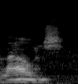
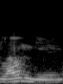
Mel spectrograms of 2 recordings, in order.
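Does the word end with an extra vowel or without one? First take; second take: without one; extra vowel. First: The word ends on a plain j sound. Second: The word ends with an extra ee vowel. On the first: The speaker calls it wrong. "why he's pronouncing it lounge" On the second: The speaker calls it right. "It's pronounced longi"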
